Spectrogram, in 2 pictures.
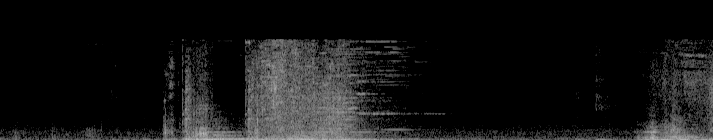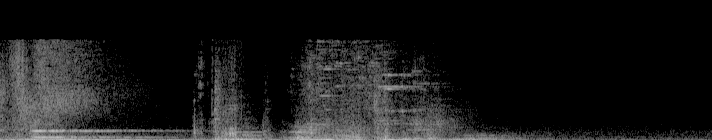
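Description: Magical whooshing game sound effects play in loud bursts.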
